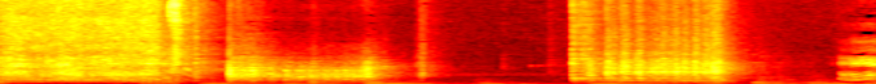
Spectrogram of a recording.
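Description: Aerosol whipped-cream can spraying onto a plate in three bursts of hissing and sputtering, the last ending just before the end.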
